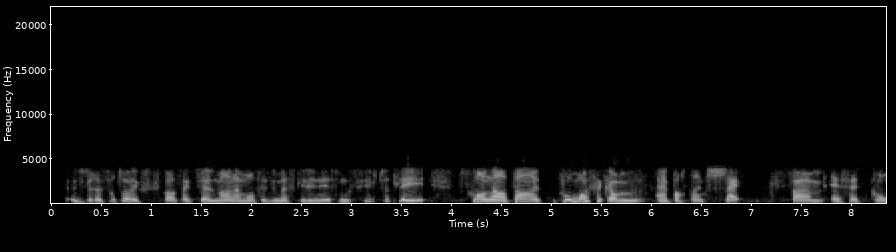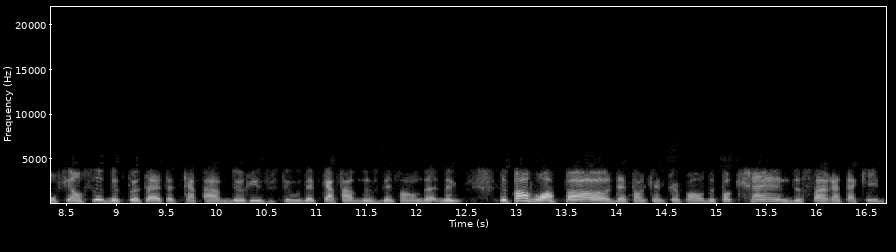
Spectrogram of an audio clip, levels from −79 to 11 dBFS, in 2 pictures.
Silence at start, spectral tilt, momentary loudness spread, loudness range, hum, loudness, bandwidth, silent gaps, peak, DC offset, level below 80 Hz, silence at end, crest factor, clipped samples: 0.2 s; -3.5 dB/octave; 11 LU; 6 LU; none; -22 LUFS; 4.2 kHz; none; 0 dBFS; under 0.1%; -66 dBFS; 0 s; 22 dB; under 0.1%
